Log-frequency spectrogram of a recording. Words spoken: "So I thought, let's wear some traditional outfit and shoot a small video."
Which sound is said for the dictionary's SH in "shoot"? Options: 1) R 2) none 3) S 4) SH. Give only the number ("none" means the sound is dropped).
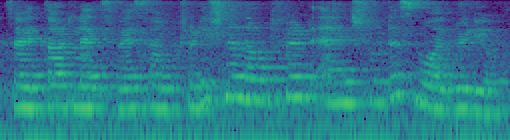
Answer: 4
